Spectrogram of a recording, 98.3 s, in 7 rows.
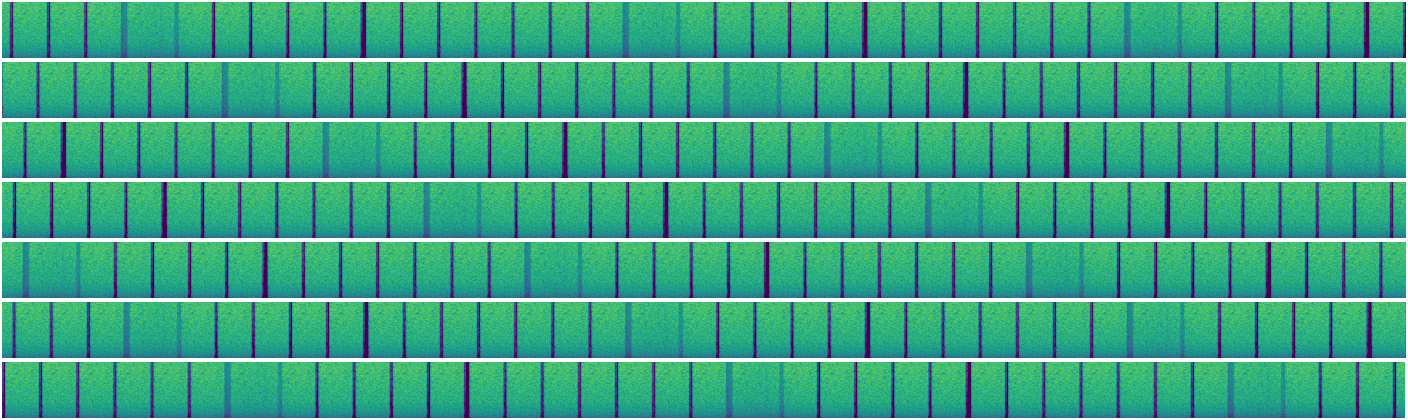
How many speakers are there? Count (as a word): zero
